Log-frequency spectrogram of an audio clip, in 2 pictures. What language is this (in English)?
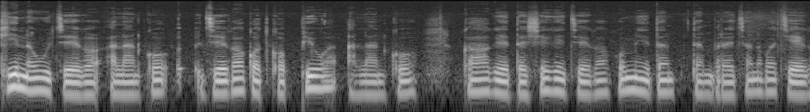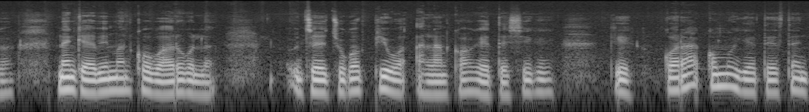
Kalenjin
